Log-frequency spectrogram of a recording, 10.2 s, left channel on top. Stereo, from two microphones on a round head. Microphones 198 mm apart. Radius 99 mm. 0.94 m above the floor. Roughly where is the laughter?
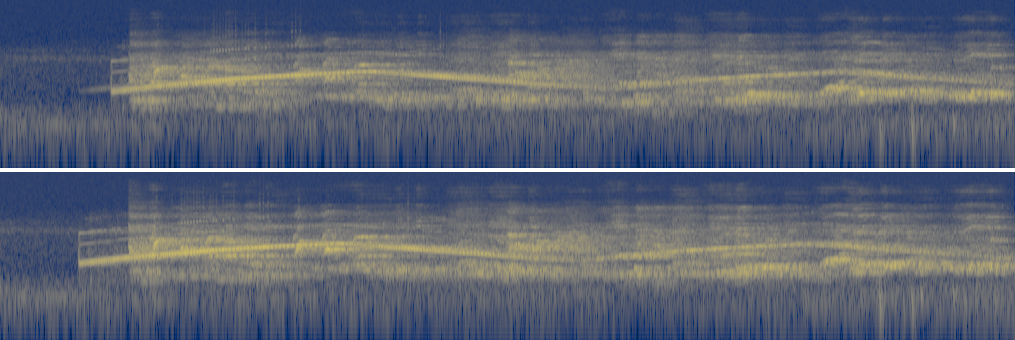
Right.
